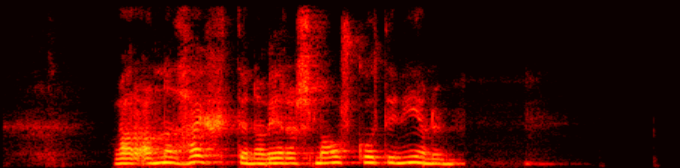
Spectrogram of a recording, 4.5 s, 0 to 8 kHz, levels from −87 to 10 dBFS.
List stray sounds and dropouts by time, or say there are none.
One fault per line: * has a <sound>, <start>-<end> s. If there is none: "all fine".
all fine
